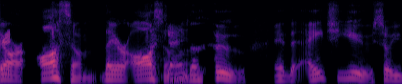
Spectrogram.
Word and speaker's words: The Hu: them and Keith Moon it's not w-h-o it's a band called the h u it's pronounced The Who and they are a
